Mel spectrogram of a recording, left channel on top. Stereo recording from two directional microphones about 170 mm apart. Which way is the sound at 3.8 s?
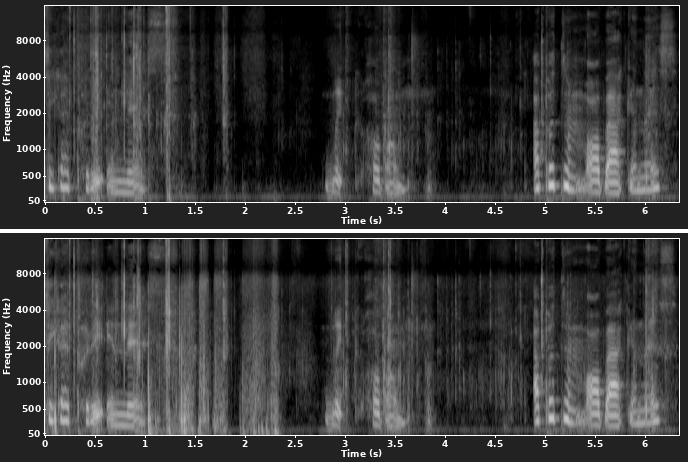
80° right.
